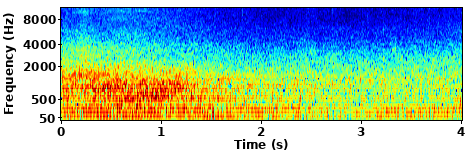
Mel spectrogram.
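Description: Road traffic: a steady wash of car noise that swells over the first second or so as a vehicle passes, then eases off.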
